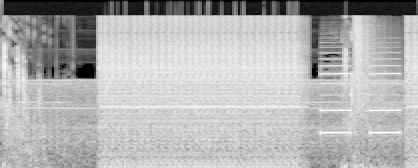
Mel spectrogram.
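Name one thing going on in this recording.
A cannon fires in a rapid burst.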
